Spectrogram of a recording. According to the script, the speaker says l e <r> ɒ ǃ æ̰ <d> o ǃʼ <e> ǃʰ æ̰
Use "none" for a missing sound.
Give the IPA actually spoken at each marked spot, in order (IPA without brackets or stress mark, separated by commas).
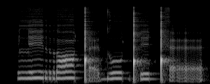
r, d, e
